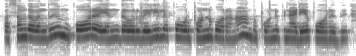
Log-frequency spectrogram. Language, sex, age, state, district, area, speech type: Tamil, female, 30-45, Tamil Nadu, Thoothukudi, urban, spontaneous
